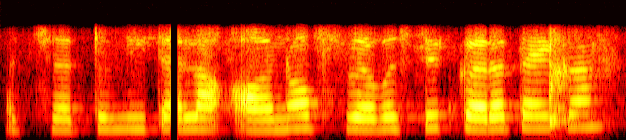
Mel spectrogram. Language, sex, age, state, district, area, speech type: Marathi, female, 18-30, Maharashtra, Akola, rural, conversation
